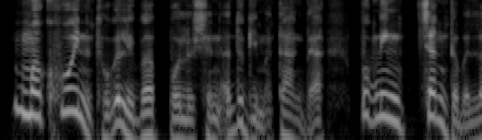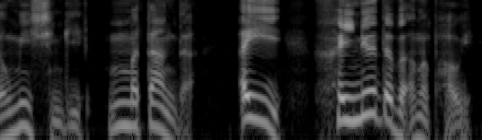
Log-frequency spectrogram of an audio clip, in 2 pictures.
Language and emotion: Manipuri, disgusted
